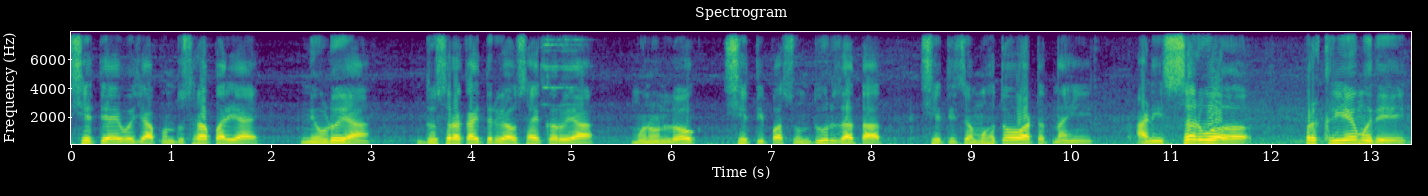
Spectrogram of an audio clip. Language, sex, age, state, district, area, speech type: Marathi, male, 60+, Maharashtra, Osmanabad, rural, spontaneous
